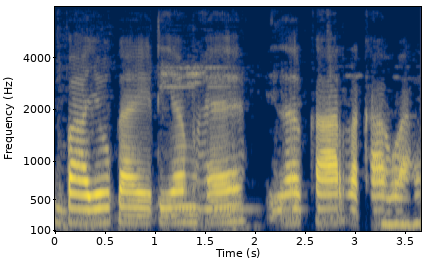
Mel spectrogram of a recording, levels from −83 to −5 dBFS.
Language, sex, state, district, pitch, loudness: Hindi, female, Bihar, Bhagalpur, 185 Hz, -16 LUFS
